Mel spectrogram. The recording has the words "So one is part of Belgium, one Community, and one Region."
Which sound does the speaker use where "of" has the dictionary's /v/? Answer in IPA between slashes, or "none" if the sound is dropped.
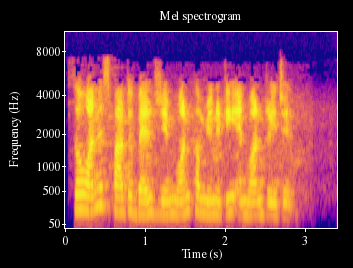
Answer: /v/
